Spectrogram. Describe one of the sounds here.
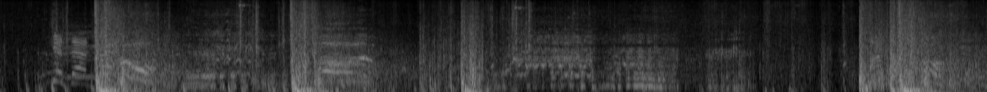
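Gunshots ring out loudly, one at a time.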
